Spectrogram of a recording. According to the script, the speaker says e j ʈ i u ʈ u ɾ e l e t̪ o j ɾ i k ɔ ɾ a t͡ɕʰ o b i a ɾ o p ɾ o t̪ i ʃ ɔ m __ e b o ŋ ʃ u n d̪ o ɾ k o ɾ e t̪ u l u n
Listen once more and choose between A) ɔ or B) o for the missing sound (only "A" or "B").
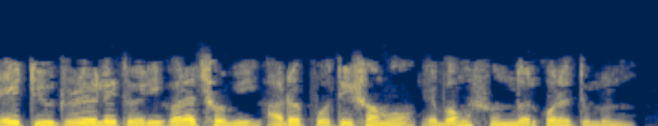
B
